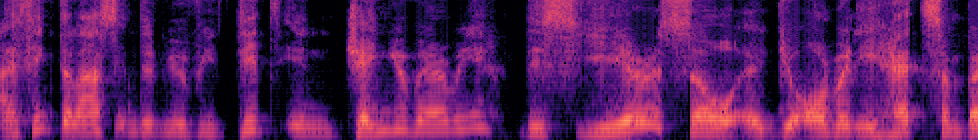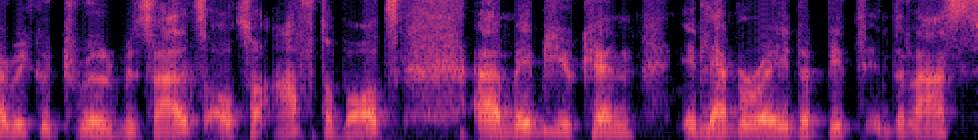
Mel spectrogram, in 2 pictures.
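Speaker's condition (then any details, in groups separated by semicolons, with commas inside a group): No condition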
